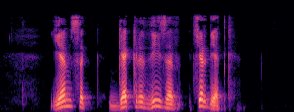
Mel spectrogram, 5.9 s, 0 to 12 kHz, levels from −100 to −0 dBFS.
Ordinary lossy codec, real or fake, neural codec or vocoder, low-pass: Opus, 64 kbps; real; none; 7.2 kHz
